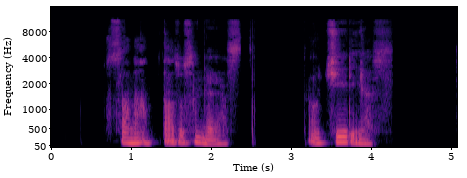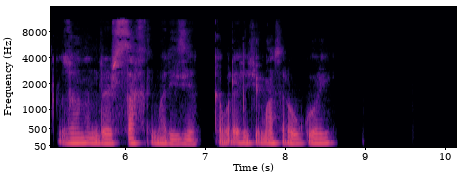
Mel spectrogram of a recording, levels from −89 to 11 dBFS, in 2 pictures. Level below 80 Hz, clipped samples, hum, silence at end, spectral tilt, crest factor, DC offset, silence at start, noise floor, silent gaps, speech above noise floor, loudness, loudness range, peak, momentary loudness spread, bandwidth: -70 dBFS; under 0.1%; none; 1.5 s; -6 dB/octave; 20 dB; under 0.1%; 0.7 s; under -90 dBFS; 2.38-2.47 s, 2.56-3.16 s, 4.28-5.06 s, 6.95-7.10 s; over 58 dB; -33 LUFS; 5 LU; -14 dBFS; 12 LU; 11.5 kHz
